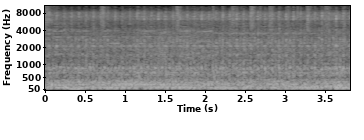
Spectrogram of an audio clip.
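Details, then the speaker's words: Barako 2 single-cylinder motorcycle idling with a busy metallic rattle and light ticking from the cam chain tensioner; noise disappears when revved; repaired by replacing the tensioner after setting timing. "Ayan yung andar niya. So yung tunog na yan, tensioner no? Magpapalit tayo ng tensioner no."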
